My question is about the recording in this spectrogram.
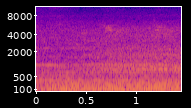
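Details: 1970s Otis hydraulic elevator, believed installed mid-to-late 70s, 3 stops, at a Gatlinburg motel, submersible pump motor: steady, even low hum with no knocks, surges or squeals; running normally, described as excellent condition.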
